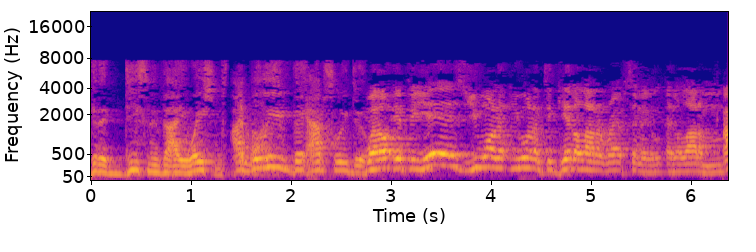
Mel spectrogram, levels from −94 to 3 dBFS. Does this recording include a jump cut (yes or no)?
yes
